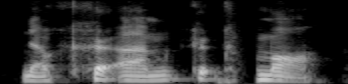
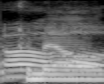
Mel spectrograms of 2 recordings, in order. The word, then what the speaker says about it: Kumail: No, Kamal. Oh, Kumail okay.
